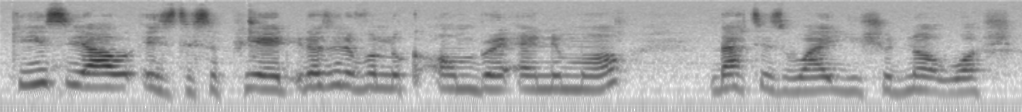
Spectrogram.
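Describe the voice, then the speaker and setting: This Yoruba-speaking makeup tutorial host talks fairly quickly in a steady, medium-pitched voice, giving emphatic step-by-step instructions and repeating important words. The recording is low quality, with a little hiss or hum.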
